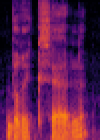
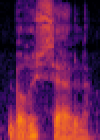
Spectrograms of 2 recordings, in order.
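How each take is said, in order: First: "Bruxelles" with the x sounded as KS; wrong pronunciation. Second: "Bruxelles" with the x sounded as SS; correct pronunciation. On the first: Teacher showing the common mistake in Bruxelles, mispronounced with KS. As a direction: say "Bruxelles" as brook-SELL, with a hard k before the s. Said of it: "On ne dit pas". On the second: Teacher showing learners the proper way, correctly pronounced with SS. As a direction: say "Bruxelles" as bru-SELL, no k sound. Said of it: "on dit". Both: Shown as a demonstration.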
